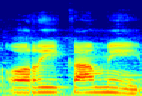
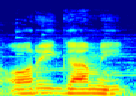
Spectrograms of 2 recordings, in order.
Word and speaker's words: origami: Hai jadi apabila disatukan cara bacanya bukan ori kami melainkan origami ia mungkin hukum tajwidnya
